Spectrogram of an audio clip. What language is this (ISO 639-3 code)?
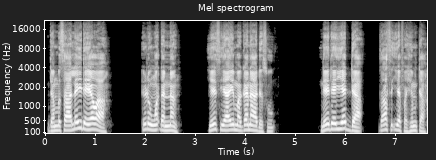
hau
